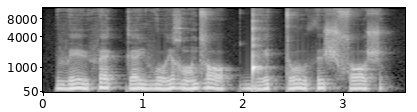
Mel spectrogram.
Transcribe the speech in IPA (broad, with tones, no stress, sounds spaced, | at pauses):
v e˩˧˩ y̯ f ɛ˦ kː ɛ˩˧˩ i̯ v o˨˩˦ i̯ ʁ ɔ̃˨˩˦ d͡z ɔ˥˩ | ɡ͡ǃ e˨˩˦ tː o˩˧˩ u̯ θ ɨ˩˧˩ ʃ s ɔ˩˧˩ ʃ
